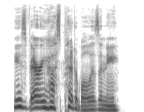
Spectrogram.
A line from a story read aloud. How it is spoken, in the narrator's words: Brandon chuckled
